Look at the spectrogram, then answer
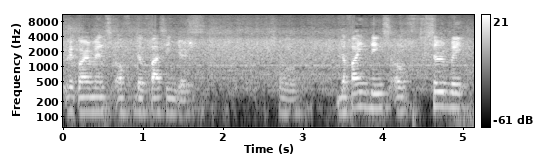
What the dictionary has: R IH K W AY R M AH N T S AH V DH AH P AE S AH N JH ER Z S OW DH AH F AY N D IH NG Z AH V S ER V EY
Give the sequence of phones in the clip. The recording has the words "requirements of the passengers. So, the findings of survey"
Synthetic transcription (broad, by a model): R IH K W AY R M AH N T S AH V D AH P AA S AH N JH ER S S OW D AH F AY N D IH NG S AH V S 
